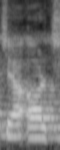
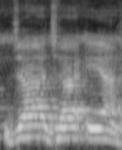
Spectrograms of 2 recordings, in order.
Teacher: च और छ अघोष होगा ज झ य सघोष होगा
